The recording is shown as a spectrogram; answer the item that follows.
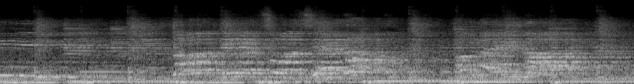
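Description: A mixed choir of women and men singing a gospel song in parts under a conductor, over a low bass line that steps from note to note.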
